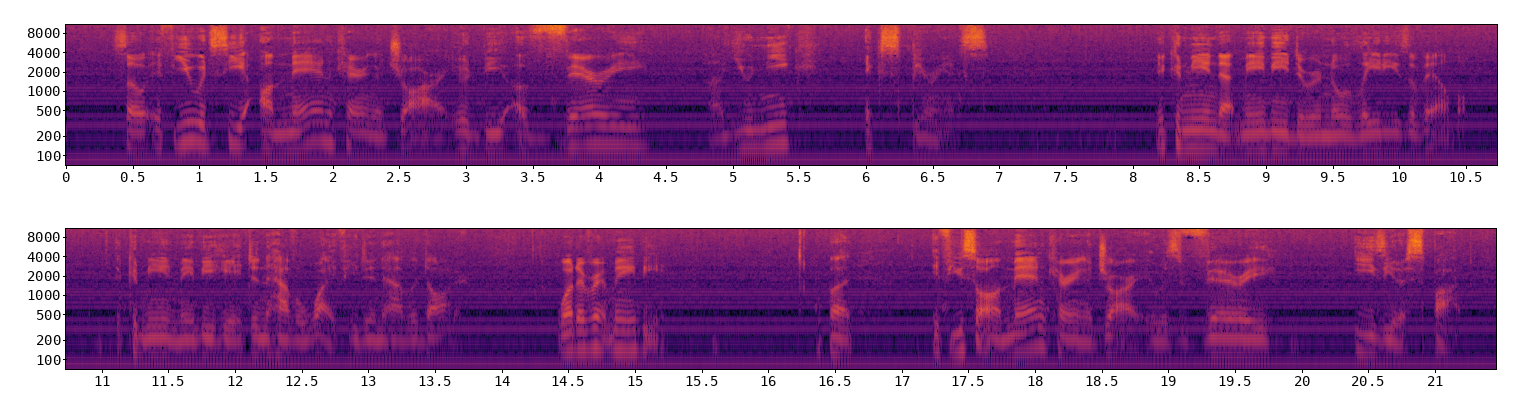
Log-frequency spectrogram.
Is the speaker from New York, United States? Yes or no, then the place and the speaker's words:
yes; New York City, New York, United States; I grew up in New York City. There was a large Jewish population there.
